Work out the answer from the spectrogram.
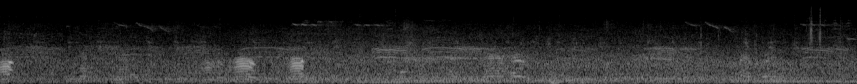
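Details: Canada geese give loud, nasal honks in short bursts over the steady murmur of a calling flock, with faint high chirps behind; birds on a pond, 22 February 2015.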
